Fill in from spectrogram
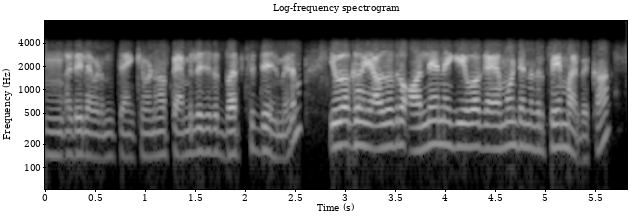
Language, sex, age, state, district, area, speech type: Kannada, male, 18-30, Karnataka, Uttara Kannada, rural, conversation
